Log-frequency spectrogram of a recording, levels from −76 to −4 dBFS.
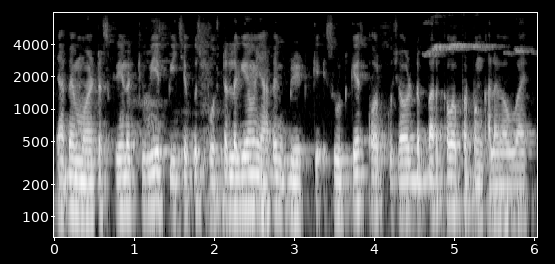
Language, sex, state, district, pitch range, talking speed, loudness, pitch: Hindi, male, Uttar Pradesh, Lucknow, 105-120 Hz, 300 wpm, -16 LUFS, 115 Hz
